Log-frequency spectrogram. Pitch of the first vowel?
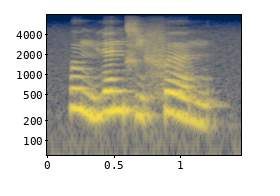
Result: falling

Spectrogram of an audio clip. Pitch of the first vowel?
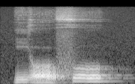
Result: low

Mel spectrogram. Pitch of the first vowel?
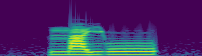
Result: high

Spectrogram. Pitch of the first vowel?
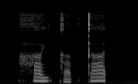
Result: high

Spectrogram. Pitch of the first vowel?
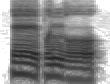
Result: falling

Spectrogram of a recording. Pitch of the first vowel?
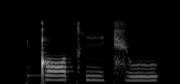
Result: low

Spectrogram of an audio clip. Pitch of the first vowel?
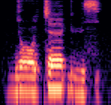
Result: low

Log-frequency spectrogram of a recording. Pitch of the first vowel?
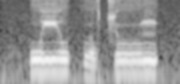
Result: high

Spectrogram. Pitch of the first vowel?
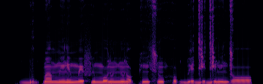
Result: low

